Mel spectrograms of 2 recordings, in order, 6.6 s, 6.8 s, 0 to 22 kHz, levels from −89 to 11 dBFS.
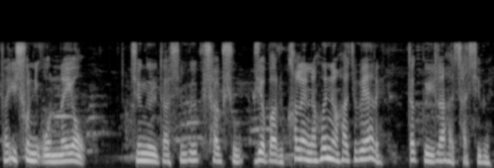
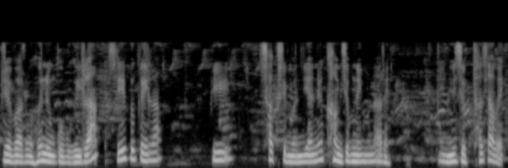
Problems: none marked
